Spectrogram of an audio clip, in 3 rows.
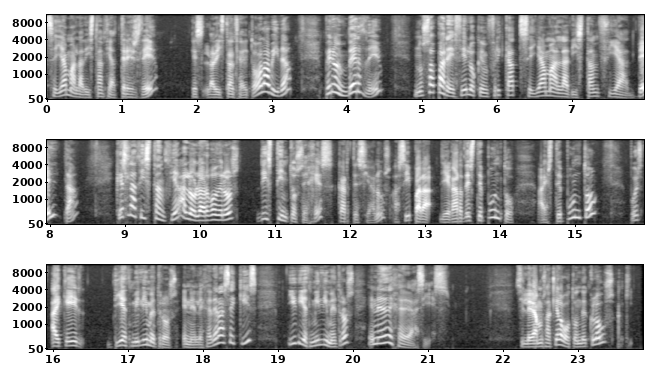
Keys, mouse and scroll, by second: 23.1 click.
